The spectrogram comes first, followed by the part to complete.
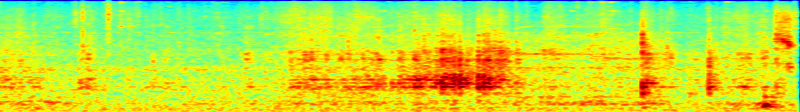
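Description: Faint rustle of a metallic-edge ribbon being pulled and wrapped around a small cardstock box, swelling around the middle, with a few light ticks.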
